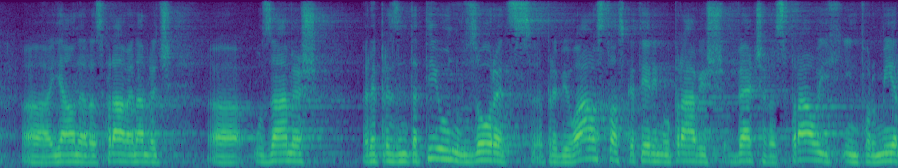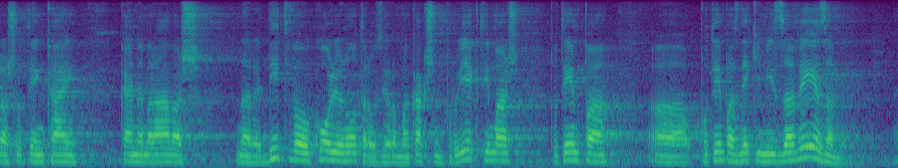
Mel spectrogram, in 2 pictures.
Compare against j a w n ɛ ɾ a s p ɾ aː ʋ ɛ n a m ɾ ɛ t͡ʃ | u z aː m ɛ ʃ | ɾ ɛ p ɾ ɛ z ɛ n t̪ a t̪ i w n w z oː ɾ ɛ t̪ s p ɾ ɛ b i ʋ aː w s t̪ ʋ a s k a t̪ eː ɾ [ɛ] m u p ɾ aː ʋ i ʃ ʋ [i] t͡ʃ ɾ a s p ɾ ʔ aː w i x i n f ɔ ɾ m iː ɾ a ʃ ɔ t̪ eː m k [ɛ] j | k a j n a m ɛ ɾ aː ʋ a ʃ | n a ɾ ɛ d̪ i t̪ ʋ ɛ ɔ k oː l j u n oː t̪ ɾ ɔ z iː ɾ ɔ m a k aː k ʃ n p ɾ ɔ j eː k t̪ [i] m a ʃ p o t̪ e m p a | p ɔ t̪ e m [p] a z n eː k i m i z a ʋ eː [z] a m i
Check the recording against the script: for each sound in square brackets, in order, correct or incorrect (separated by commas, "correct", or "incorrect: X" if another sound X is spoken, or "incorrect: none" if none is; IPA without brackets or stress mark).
incorrect: i, incorrect: ɛ, incorrect: a, correct, correct, correct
